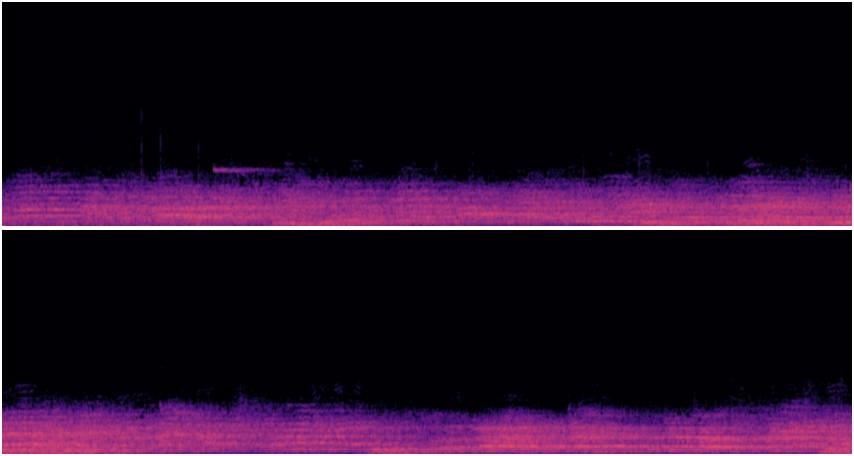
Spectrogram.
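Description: Wheelchair wheels roll and squeak on a hard indoor court.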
